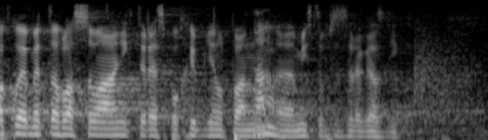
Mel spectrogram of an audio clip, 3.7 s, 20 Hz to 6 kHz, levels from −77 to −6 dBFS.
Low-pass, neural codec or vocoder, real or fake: 5.4 kHz; none; real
